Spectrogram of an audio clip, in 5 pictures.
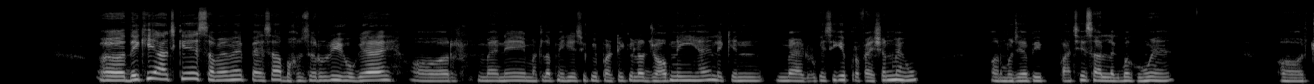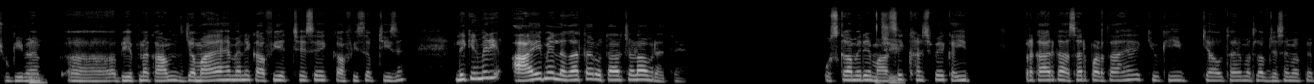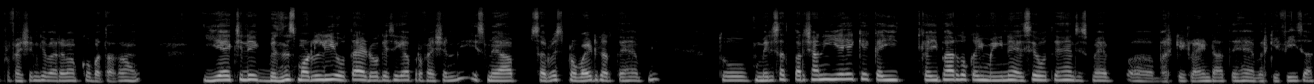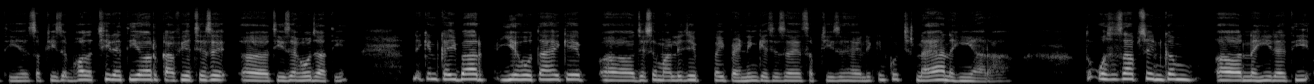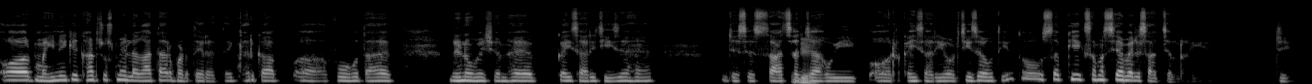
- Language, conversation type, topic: Hindi, advice, आय में उतार-चढ़ाव आपके मासिक खर्चों को कैसे प्रभावित करता है?
- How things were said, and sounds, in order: in English: "पर्टिकुलर जॉब"; in English: "एडवोकेसी"; in English: "प्रोफ़ेशन"; tapping; in English: "प्रोफ़ेशन"; in English: "एक्चुअली"; in English: "बिज़नेस मॉडल"; in English: "एडवोकेसी"; in English: "प्रोफ़ेशन"; in English: "सर्विस प्रोवाइड"; other background noise; in English: "क्लाइंट"; in English: "फ़ीस"; in English: "पेंडिंग केसेज़"; in English: "इनकम"; in English: "रेनोवेशन"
